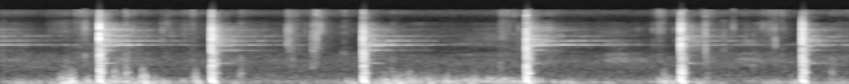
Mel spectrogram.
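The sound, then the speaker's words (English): A basketball dribbled slowly: six sharp, loud bounces at an unhurried, roughly even pace over a soft low background rumble. “All right, listen to this. That's a slow dribble. Most people would dribble probably around this speed.”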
